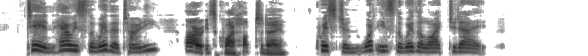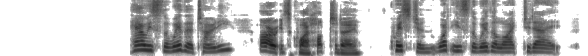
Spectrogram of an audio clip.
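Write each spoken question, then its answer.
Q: Question, what is the weather like today?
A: Quite hot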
